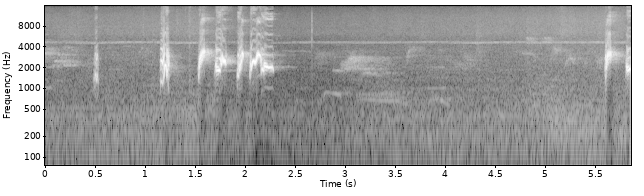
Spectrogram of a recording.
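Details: Red-whiskered bulbul singing during a morning contest: a single chip, then a quick burst of bright warbled notes sliding downward, followed by quiet and a new phrase starting at the end.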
